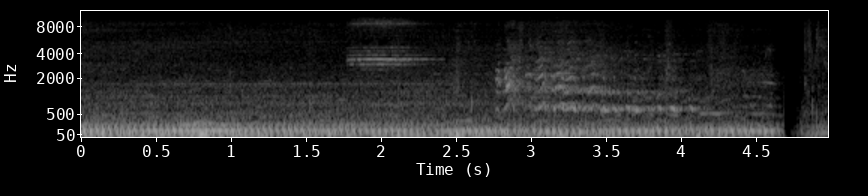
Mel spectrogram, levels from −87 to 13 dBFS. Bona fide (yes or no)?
yes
